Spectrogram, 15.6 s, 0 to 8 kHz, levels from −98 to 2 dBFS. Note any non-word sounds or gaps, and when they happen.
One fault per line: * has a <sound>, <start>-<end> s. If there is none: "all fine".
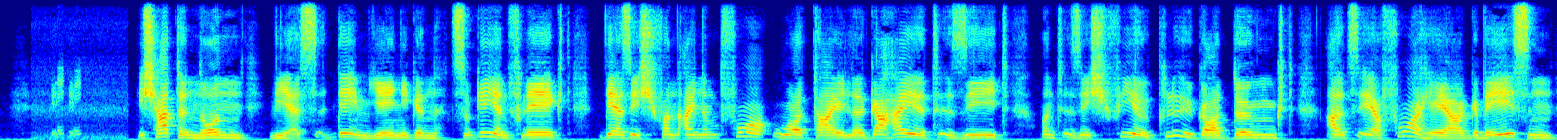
* has a laugh, 0.5-0.8 s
